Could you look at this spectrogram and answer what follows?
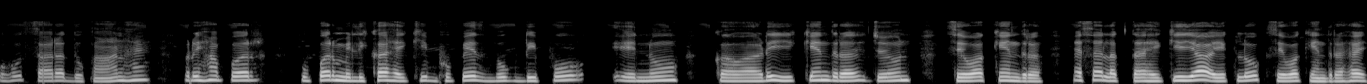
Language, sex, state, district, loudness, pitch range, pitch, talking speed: Hindi, male, Chhattisgarh, Balrampur, -19 LUFS, 160-190 Hz, 175 Hz, 135 wpm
